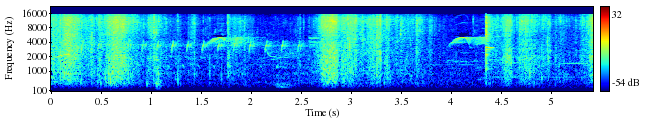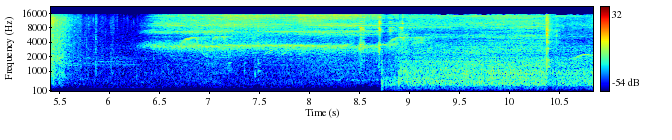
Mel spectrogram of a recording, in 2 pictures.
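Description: Outdoor ambience with a bird repeating short rising-and-falling chirps and several brief bursts of noise. About six seconds in, a steady hiss comes up, and a broader rushing noise joins it near nine seconds.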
